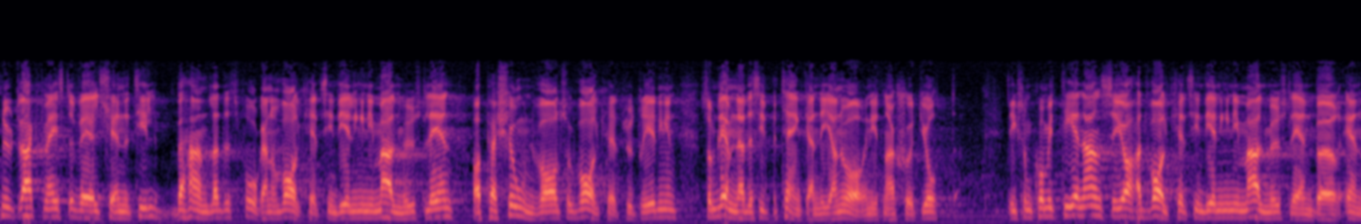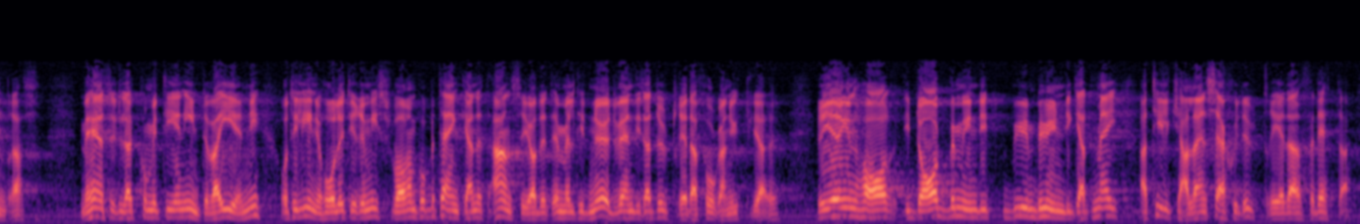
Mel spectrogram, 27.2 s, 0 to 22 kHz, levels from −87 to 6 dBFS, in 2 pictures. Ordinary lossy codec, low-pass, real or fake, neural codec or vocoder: none; 7.2 kHz; real; none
